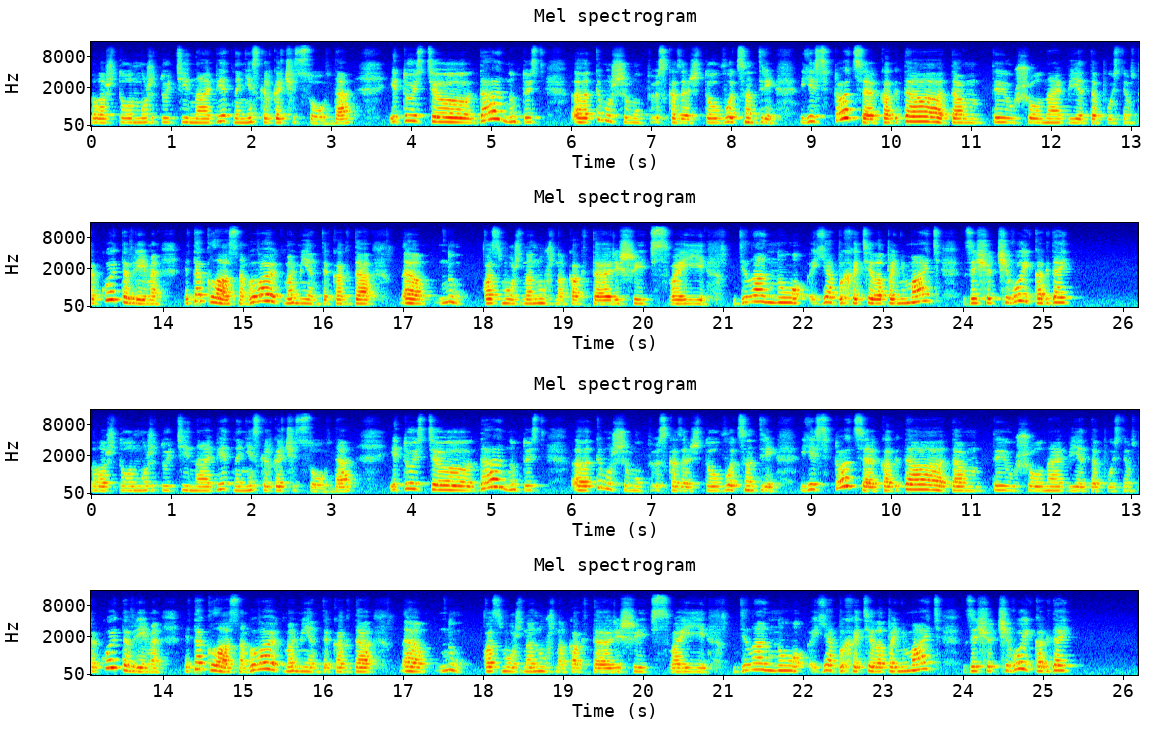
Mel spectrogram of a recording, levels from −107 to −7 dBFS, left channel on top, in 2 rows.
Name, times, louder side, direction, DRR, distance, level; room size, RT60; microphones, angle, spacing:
voice 1, 0.0-12.4 12.7-14.1 14.4-17.7 18.0-25.3, left 2 dB, 35° left, -1 dB, 0.6 m, -30 dB
3.8 x 2.4 x 2.9 m, 0.30 s
head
